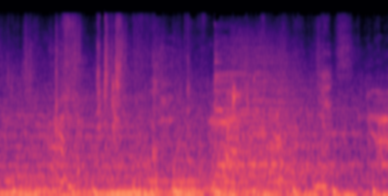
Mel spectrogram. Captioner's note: both grunting; ooze squelching; both grunting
